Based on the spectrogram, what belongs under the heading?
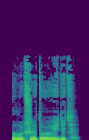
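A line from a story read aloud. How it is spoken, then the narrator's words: Sadder sigh. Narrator (Russian): еще более грустно вздохнул командир гвардии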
